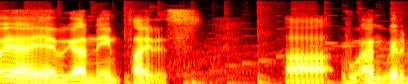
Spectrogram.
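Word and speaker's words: Tidus: no prop oh yeah yeah we got named Titus uh who I'm going to be calling Titus this entire time uh and I think they have officially confirmed that his name is pronounced tetus and I will never say that of my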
